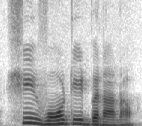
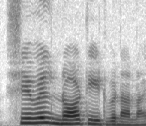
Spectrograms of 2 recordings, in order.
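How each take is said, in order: First: The words will not are contracted to won't. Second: The words will not are said in full.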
